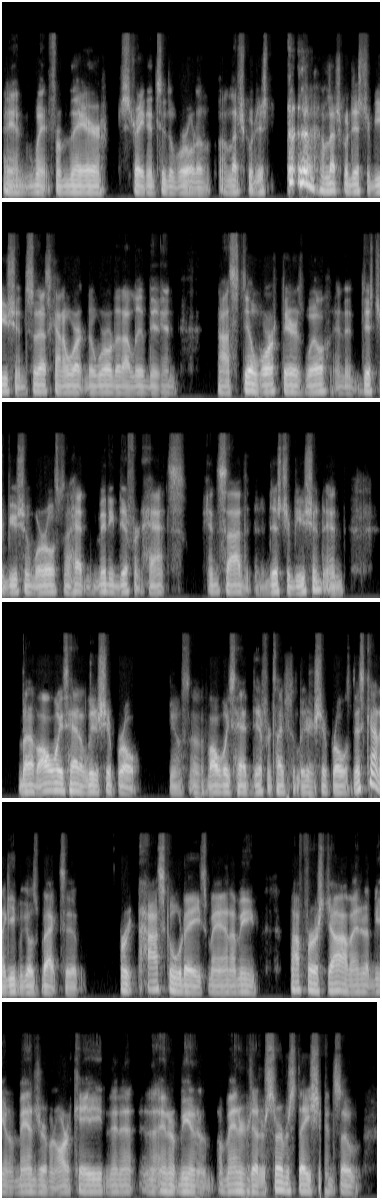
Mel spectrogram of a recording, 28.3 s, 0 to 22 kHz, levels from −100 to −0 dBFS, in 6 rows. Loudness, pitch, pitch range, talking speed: -26 LUFS, 95 Hz, 90-100 Hz, 220 wpm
